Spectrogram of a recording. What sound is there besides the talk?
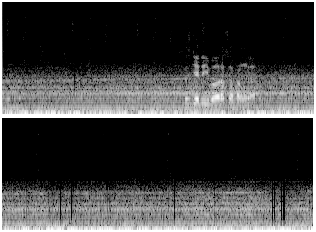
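Toyota Yaris Cross HEV car driving at high speed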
